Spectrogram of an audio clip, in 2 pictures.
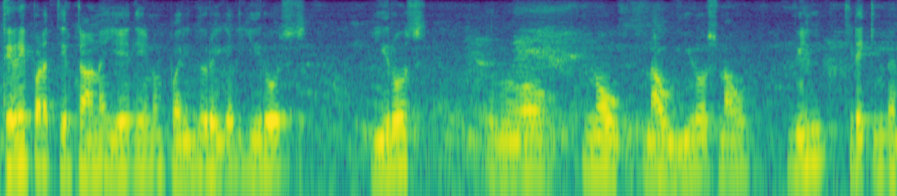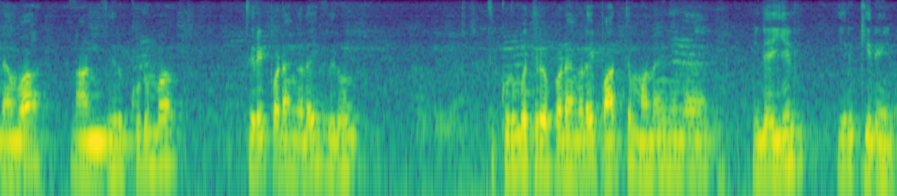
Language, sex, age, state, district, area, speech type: Tamil, male, 18-30, Tamil Nadu, Madurai, urban, read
